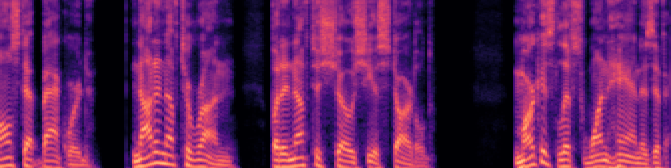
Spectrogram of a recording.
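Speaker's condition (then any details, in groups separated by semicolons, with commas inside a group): No condition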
